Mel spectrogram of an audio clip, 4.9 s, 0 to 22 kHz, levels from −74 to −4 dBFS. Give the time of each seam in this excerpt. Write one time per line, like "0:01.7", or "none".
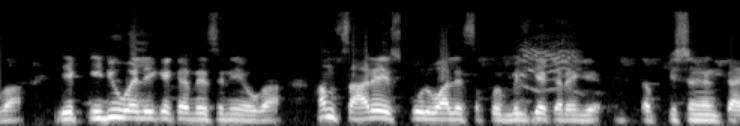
none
